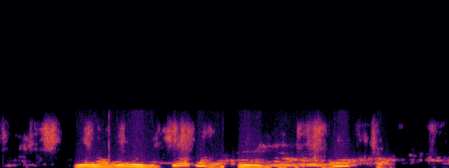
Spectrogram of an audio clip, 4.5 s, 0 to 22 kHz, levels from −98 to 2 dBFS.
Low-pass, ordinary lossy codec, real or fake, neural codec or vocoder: none; none; real; none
